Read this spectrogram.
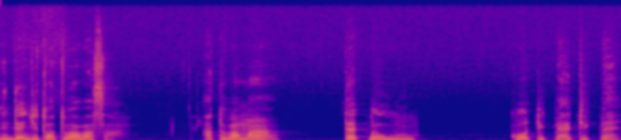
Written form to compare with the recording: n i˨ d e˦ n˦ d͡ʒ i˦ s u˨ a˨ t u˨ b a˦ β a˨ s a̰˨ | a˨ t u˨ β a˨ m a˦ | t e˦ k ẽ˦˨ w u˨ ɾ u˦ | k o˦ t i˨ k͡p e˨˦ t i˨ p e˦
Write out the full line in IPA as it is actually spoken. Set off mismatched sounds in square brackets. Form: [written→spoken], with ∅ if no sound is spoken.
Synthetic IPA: n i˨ d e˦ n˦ d͡ʒ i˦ [s→t] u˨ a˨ t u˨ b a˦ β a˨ s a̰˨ | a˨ t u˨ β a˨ m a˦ | t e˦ [k→k͡p] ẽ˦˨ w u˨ ɾ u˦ | k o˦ t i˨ k͡p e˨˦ t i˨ [p→k͡p] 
